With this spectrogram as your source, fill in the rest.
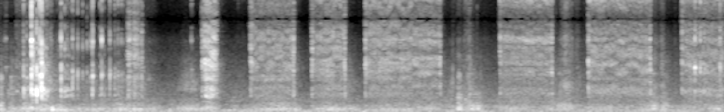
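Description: Spray paint is applied to a PVC handle in bursts: the can hisses in short and longer sprays with brief pauses between, close and fairly quiet, with some faint rattling at the start.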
